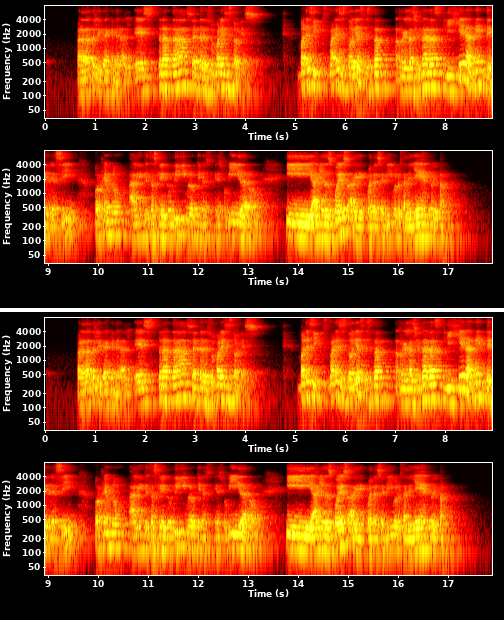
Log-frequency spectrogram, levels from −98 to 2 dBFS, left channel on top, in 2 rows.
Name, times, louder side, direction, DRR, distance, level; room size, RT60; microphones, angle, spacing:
voice 1, 0.6-4.2 5.0-16.9, right 1 dB, 5° left, -14 dB, 1.0 m, -23 dB
4.8 x 2.2 x 2.3 m, 0.94 s
head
